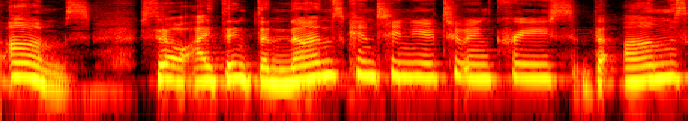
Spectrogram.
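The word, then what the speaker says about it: nones: you know we hear about the nuns n o NES not nuu NS I always feel like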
